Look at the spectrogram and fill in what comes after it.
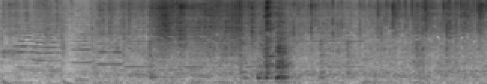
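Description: A rolled frankie sizzling as it shallow-fries in a little oil on a flat tawa over a low flame. The sizzle swells after about a second and a half, and there is one short knock against the griddle about halfway through.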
